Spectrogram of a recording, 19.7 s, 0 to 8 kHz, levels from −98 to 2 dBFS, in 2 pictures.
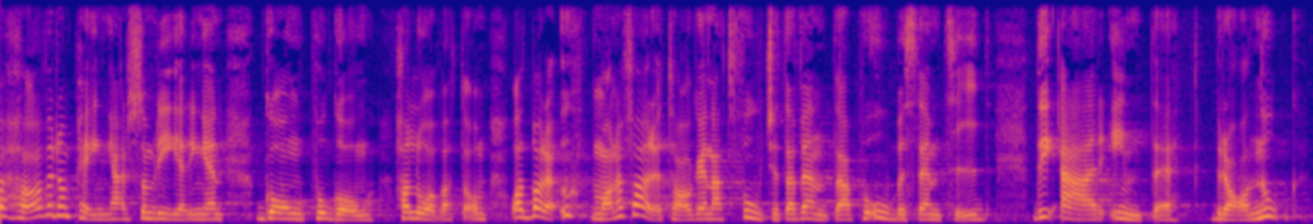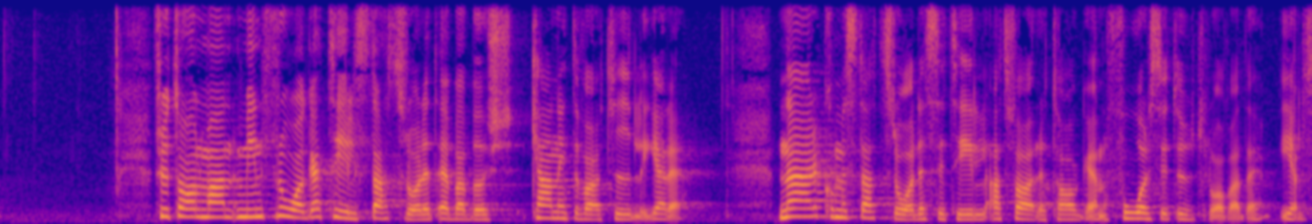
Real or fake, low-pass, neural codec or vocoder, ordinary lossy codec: real; none; none; none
